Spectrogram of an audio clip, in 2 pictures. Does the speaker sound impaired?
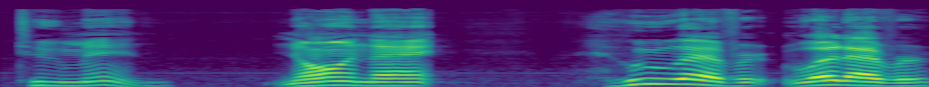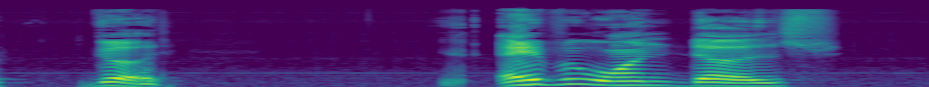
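Yes: cerebral palsy; congenital cerebral palsy, born with condition, wears glasses.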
